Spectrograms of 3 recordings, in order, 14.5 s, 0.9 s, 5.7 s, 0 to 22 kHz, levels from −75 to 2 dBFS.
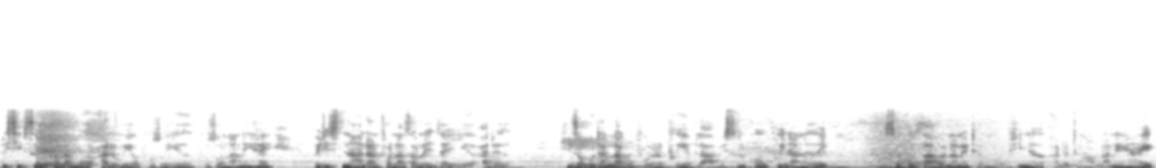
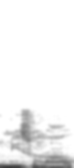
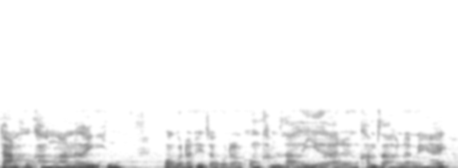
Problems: echo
